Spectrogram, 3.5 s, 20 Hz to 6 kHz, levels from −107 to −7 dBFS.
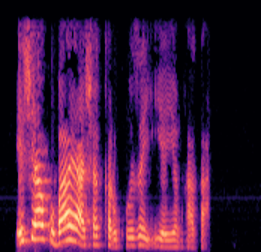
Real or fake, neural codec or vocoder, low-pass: real; none; 5.4 kHz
